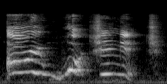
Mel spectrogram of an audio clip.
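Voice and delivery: put-on high, loud screeching old woman; cranky grandma yelling from the roof; shouting grandma. A narrator's reading. Grandma voiced throughout.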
